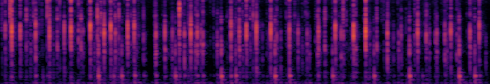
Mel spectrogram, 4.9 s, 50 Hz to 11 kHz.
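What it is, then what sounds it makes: Mechanical keyboard with plastic keycaps. A modded Epomaker TH80, a white and pink 75% mechanical keyboard with Akko V3 Cream Yellow switches and plastic keycaps, is typed on continuously with the fingertips of both hands. A rapid, steady stream of short, crisp clacks with a bright top and a soft low thock underneath follows, each keystroke stopping almost instantly with no ring.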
